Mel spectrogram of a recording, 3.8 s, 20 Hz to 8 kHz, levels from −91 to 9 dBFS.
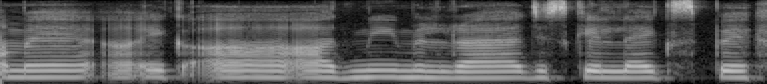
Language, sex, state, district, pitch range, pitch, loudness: Hindi, female, Chhattisgarh, Raipur, 175-190 Hz, 185 Hz, -20 LUFS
